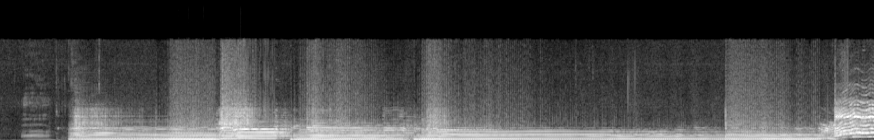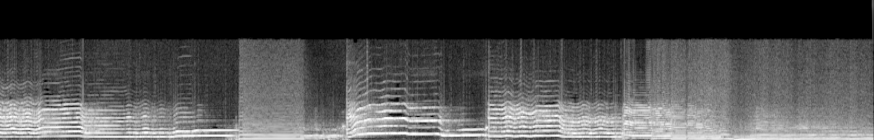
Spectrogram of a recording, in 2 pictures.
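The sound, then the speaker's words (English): An electric guitar plays loudly through a Randolph PV model amplifier with its boost engaged by a tap switch, giving a boosted, gritty tone: sustained ringing chords first, then brighter bending lead notes that cut through sharply. “You just tap, you know, you got your boost here.”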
